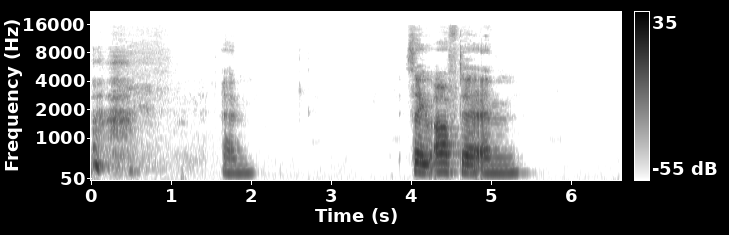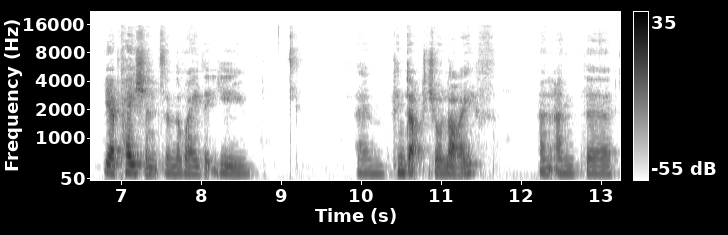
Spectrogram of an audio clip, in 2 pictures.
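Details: Woman with aphasia after a stroke at age 46 damaging the brain's language area; halting speech with word-finding pauses; non-fluent aphasia.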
